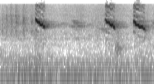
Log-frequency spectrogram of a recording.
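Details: Lemon-bellied white-eye in the morning: three separate high, thin notes, each sliding sharply downward, with brief silences between them.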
